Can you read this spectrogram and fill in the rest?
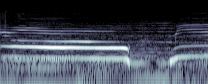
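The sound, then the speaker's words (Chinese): A long, loud, drawn-out meow holds a steady pitch, then dips sharply and swoops back up near the end, with no talking over it. “几百只猫，几千只猫，几百万只猫，几千万只猫，几亿万只猫一起叫：“喵，”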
